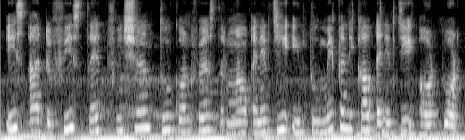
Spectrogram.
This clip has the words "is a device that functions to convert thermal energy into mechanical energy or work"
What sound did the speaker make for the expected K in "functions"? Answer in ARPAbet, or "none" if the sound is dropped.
none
